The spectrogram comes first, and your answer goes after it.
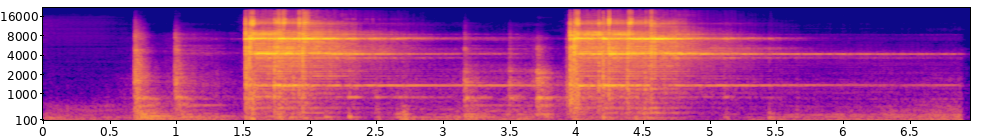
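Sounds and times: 
muted metallic gas pump bell ringing: 1.5s - 6.9s.

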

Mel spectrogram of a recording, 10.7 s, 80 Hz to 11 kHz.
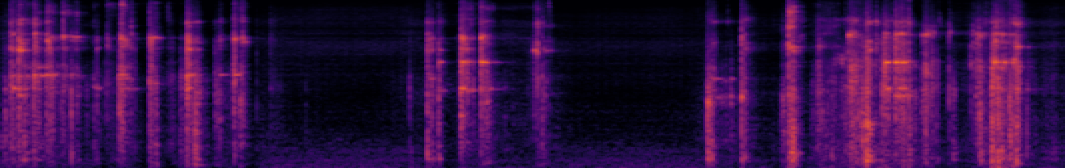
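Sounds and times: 
glass bottles clinking and rattling together: 0.1s - 2.5s, 8.2s - 10.4s.

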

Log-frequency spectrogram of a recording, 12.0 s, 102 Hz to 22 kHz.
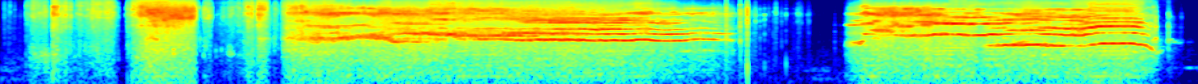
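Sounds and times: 
high pitched dry ice screeches on metal: 2.8s - 7.5s, 8.5s - 11.7s.

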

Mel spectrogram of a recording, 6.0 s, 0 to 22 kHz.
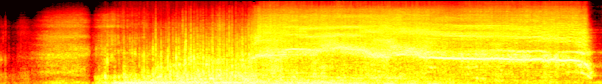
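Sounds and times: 
wet gurgling breath: 0.0s - 2.8s
reverberant monster scream: 2.5s - 6.0s.

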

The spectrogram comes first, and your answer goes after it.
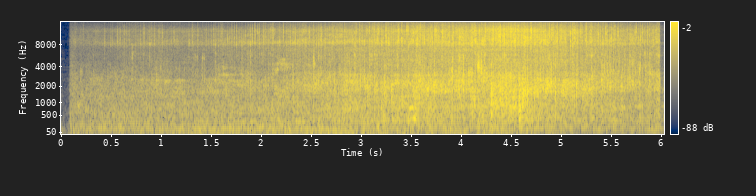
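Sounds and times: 
bicycle rolling through a wet puddle: 0.0s - 6.0s.

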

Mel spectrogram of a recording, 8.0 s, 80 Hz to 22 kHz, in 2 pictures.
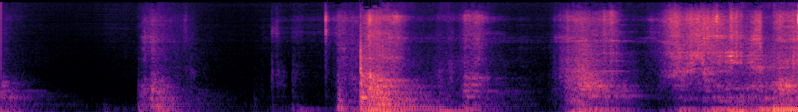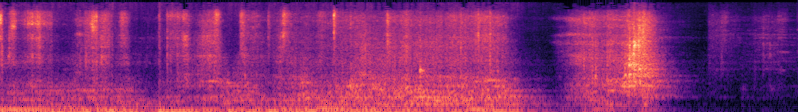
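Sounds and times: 
empty metal barrel rolling and scraping: 3.0s - 7.9s.

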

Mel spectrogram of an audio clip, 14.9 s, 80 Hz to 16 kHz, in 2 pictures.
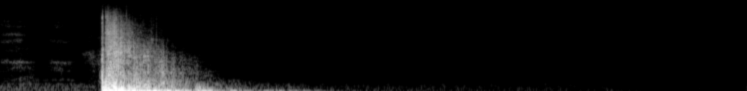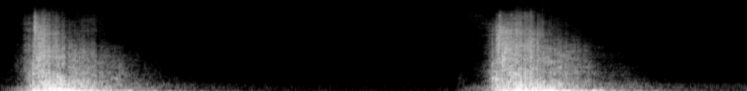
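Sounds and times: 
heavy explosive door slam impacts: 1.0s - 2.8s
explosions: 1.0s - 3.4s, 7.6s - 10.1s, 12.2s - 14.8s.

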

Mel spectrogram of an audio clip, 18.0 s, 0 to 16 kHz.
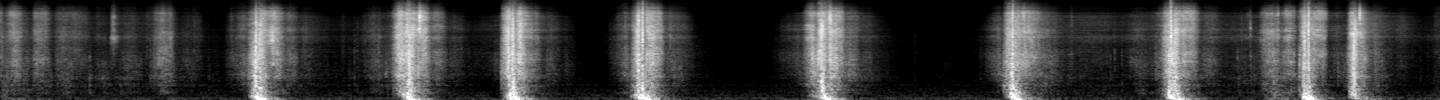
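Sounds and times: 
heavy plastic tent material pulled and shaken: 3.1s - 3.8s, 4.9s - 5.4s, 6.3s - 6.9s, 7.9s - 8.4s, 10.2s - 10.7s, 12.6s - 13.1s, 14.4s - 17.9s.

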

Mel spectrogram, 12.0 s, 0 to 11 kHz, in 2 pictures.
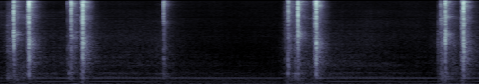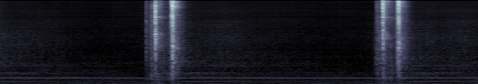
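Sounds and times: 
heavy plastic switch toggled on and off: 0.1s - 1.3s, 2.0s - 2.3s, 3.6s - 4.2s, 5.4s - 6.1s, 7.8s - 8.4s, 10.6s - 11.3s.

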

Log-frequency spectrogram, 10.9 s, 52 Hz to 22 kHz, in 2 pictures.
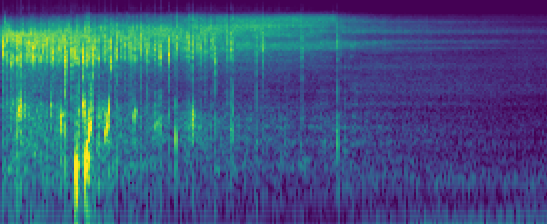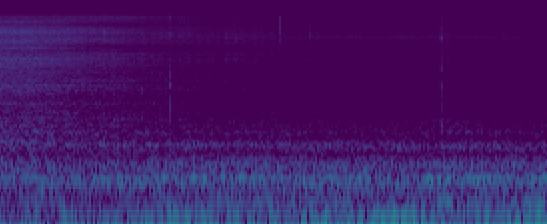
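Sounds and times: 
intense carbonated liquid fizzing and bubbling: 0.0s - 3.0s.

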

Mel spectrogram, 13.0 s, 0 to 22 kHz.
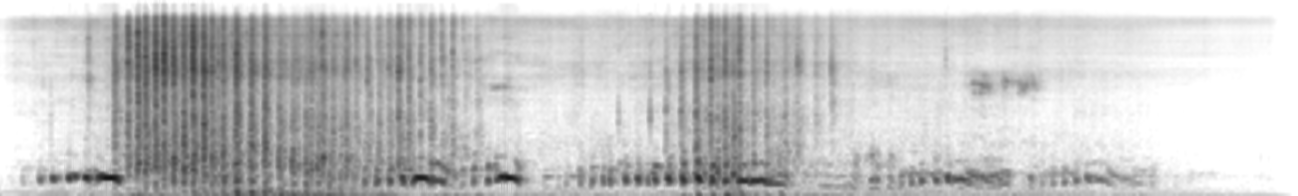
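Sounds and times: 
pigeon wings flapping and fluttering: 0.6s - 5.4s, 6.2s - 8.7s.

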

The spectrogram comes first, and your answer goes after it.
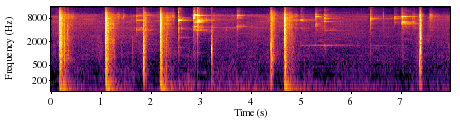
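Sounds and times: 
dull low intensity wood chopping impacts: 0.0s - 3.4s, 4.3s - 5.4s, 7.2s - 7.7s.

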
